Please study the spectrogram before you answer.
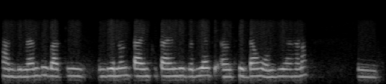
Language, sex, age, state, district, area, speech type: Punjabi, female, 30-45, Punjab, Bathinda, rural, conversation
